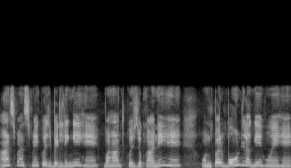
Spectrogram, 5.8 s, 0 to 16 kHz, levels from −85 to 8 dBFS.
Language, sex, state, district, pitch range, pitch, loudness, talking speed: Hindi, female, Uttar Pradesh, Budaun, 255-280 Hz, 265 Hz, -18 LUFS, 165 wpm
